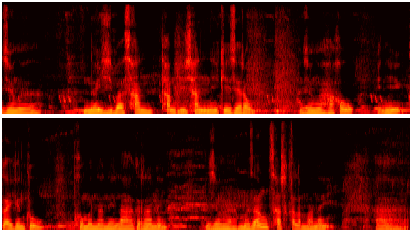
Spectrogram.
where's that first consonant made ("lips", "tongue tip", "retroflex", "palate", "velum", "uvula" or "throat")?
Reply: tongue tip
